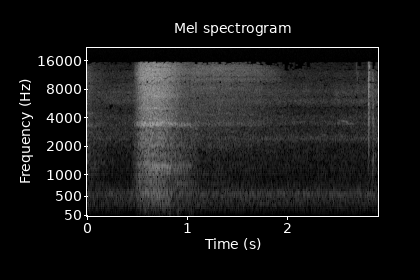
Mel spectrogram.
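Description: A single short puff of breath is blown onto sunglasses to clear off beach sand: a soft, breathy burst of about half a second over a quiet, steady background.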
